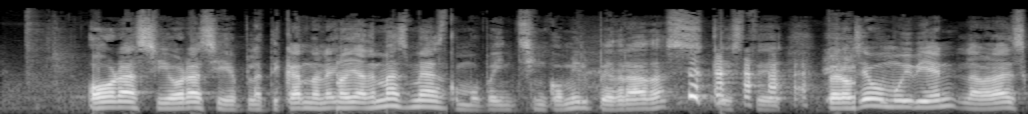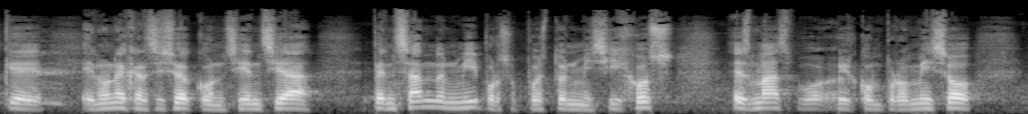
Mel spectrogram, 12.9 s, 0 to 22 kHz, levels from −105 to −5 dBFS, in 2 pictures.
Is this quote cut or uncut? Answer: cut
